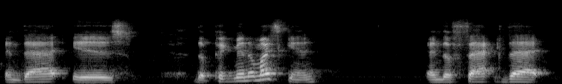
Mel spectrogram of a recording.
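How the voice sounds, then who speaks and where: A deep-voiced man from North Carolina, a podcast guest speaking candidly and reflectively, with frequent "you know" fillers. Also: lively intonation, slow, fairly bright tone, highs cut off. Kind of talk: candid interview conversation.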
